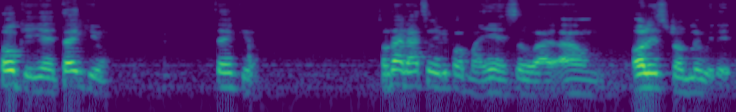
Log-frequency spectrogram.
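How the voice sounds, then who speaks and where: A medium-pitched, mellow male voice moves at normal speed but with long pauses. The speaker, a Nigerian-accented livestream host, keeps things casual, rambling, code-switching, chatting to viewers directly, and claiming a big voice.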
